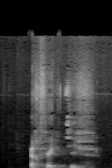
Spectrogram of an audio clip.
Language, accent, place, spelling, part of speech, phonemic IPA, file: French, France, Lyon, perfectif, adjective, /pɛʁ.fɛk.tif/, LL-Q150 (fra)-perfectif.wav
- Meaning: perfective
